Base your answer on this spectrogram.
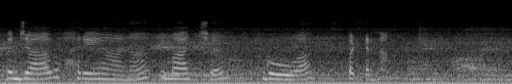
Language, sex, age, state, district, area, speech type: Punjabi, female, 18-30, Punjab, Gurdaspur, urban, spontaneous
